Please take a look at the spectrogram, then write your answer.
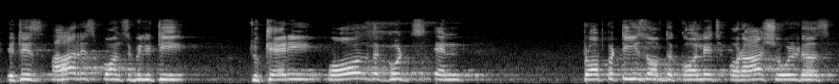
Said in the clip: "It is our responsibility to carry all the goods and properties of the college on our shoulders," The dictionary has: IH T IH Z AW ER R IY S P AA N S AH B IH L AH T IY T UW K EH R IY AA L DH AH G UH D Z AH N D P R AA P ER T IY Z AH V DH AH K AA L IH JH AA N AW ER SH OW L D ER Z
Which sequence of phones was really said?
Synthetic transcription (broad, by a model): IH T IH Z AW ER R IY S P AA N S AH B IH L AH T IY T UW K EH R IY AA L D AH G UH D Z AH N D P R AA P ER T IY Z AH V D AH K AA L IH JH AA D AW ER SH OW L D ER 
